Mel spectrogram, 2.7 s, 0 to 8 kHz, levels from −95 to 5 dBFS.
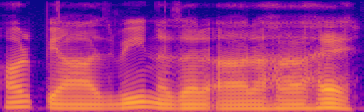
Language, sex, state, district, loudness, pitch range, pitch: Hindi, male, Jharkhand, Ranchi, -19 LUFS, 105-120 Hz, 105 Hz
